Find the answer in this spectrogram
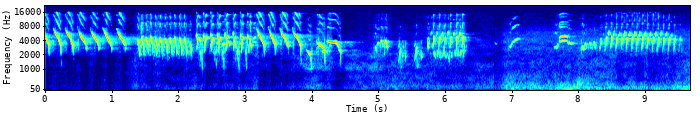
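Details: Two young Timbrado canary brothers, hatched in the second breeding of 2020, attempt song after their first molt: fast repeated high trills in bursts, then rising whistled notes and rattling tours with short pauses.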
